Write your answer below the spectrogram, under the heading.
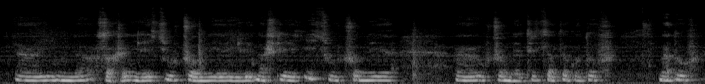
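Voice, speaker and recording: With noticeable background noise and audible room echo, a man talks in a high pitch with fairly even intonation. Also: moderate pace. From Chuvashia, Russia. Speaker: writer and historian. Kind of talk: interview. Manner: halting, many hesitations.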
